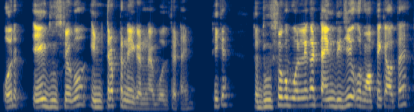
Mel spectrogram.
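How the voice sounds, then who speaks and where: Young male guide, fairly high voice, relaxed conversational coaching tone. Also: quick pace. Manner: conversational, often checks in with "okay". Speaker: exam preparation guide. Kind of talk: casual advice talk.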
